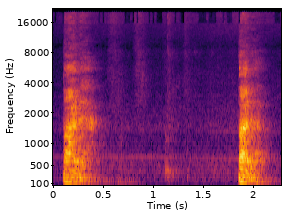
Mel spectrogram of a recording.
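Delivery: "Para" with the stress on the second A; stress on final A. Shown as a demonstration. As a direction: say "Para" as pa-RÁ, accent on the last syllable. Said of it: "Tilde en la segunda A". ("Para" con acento en la segunda A)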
